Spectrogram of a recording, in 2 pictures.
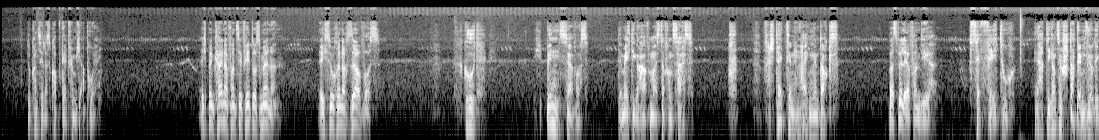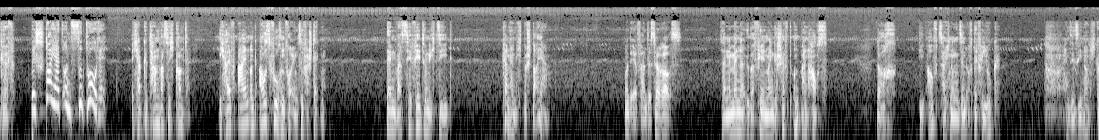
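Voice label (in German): computer spiel, sprecher; assassins creed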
